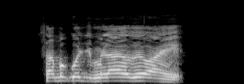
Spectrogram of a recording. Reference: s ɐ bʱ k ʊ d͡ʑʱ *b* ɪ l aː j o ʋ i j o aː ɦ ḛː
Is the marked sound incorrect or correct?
incorrect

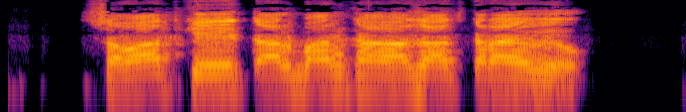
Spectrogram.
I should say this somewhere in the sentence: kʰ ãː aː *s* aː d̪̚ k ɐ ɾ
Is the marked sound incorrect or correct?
incorrect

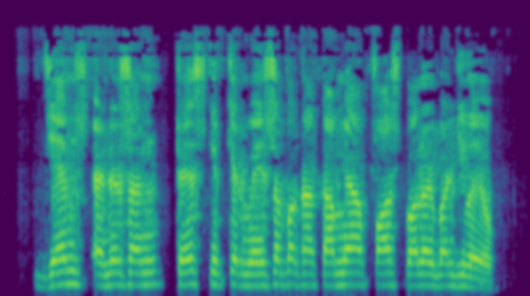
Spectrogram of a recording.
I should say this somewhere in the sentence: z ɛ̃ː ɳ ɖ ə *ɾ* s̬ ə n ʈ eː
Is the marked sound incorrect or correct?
correct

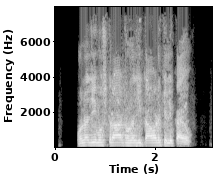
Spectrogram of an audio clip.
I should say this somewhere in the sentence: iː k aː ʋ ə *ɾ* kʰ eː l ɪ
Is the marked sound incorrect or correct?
incorrect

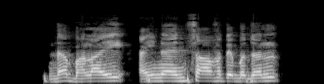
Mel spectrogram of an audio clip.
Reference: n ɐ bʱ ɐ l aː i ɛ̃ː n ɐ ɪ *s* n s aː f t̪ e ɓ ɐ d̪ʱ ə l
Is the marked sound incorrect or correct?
incorrect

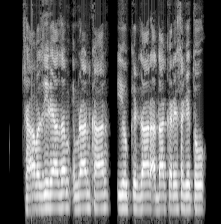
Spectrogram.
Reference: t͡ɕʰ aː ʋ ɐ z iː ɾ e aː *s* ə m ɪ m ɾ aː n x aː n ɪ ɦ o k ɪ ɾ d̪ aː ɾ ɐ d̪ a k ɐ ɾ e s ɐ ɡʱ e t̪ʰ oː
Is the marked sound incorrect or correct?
incorrect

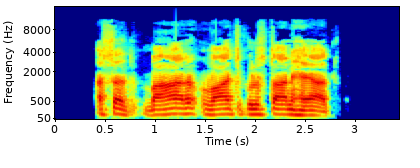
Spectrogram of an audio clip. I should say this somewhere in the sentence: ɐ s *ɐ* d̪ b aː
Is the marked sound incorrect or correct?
incorrect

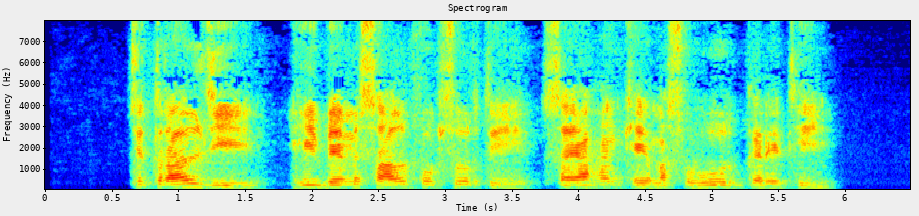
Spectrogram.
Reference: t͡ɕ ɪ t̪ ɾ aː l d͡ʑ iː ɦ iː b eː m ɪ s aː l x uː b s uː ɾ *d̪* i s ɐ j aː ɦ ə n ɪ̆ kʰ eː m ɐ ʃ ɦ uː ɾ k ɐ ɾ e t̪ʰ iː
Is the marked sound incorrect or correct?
incorrect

